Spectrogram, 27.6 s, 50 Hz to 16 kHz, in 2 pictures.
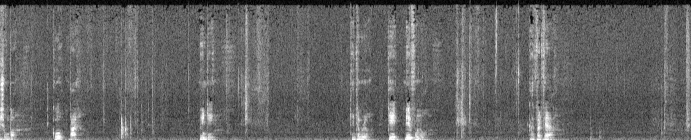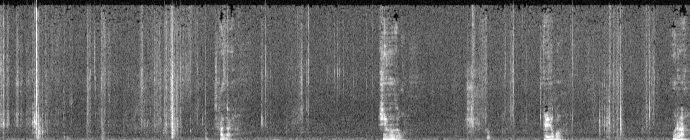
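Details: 61-year-old with non-fluent primary progressive aphasia, in therapy about two years; motor-predominant aphasia, apraxia, phonemic paraphasias and marked inhibition difficulties; attempting rapid picture naming; non-fluent primary progressive aphasia with apraxia of speech.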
